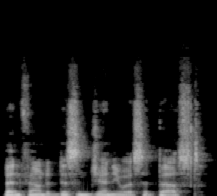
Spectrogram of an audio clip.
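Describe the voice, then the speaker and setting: A man's voice: extremely low pitch, moderate pace, gravelly, sharp tone. A man narrating a scripted dramatic story as the narrator of an audio drama.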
